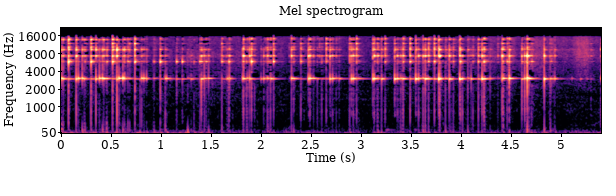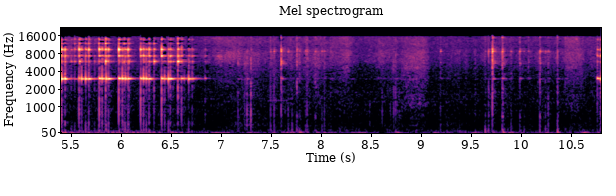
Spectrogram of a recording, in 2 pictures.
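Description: Fingers tap rapidly and unevenly on a glass Coca-Cola bottle, making bright, short clinks with a faint ring near 3 kHz. The taps are louder for the first seven seconds, then continue more softly to the end.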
